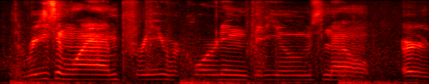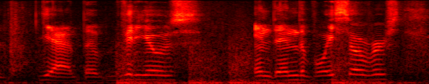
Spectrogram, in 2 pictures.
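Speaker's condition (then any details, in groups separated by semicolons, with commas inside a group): Cerebral palsy, mild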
